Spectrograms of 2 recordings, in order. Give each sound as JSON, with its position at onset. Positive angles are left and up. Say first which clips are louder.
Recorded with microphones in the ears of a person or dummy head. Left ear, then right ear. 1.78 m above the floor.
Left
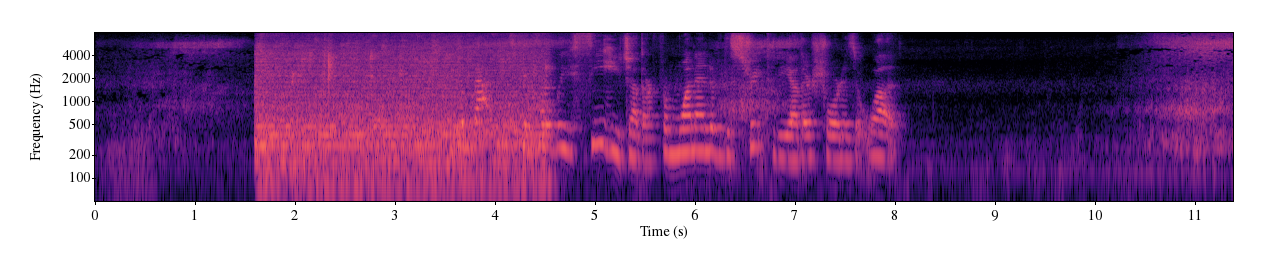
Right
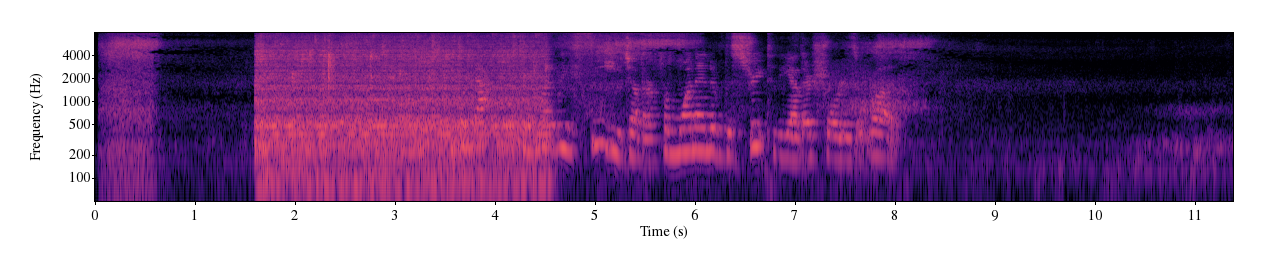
{"t": 1.6, "sound": "frying", "louder": "left 1 dB", "side_deg": 10, "distance_m": 0.6}
{"t": 3.5, "sound": "a woman speaking", "louder": "left 4 dB", "side_deg": 70, "distance_m": 0.8}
